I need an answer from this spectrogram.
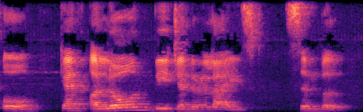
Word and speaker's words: Om: the om only because these three letters a u and m pronounced in combination as om can alone be generalized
